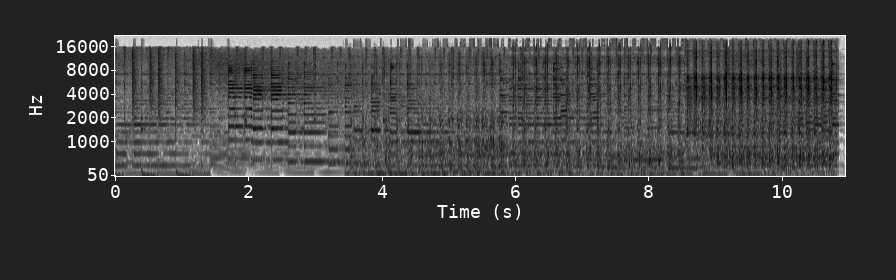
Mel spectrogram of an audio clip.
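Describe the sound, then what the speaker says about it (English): Sewing machine stitching fabric for a bird aviary cover, a fast steady rattling run of stitches that starts after a few slower clicks and keeps going at a quick even rhythm, fairly close and clear. "I'm going to sew."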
